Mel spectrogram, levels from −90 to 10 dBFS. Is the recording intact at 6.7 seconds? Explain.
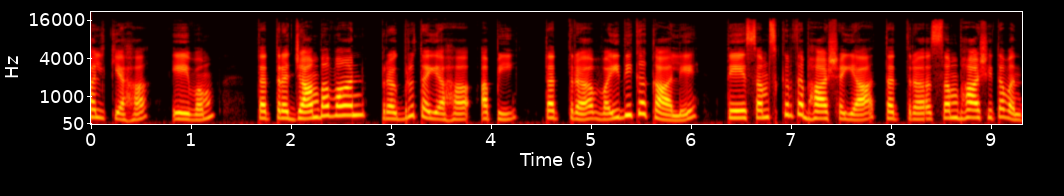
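Yes, at 6.7 seconds the speech carries on intact, with no fault to be heard at that moment.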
